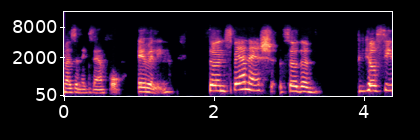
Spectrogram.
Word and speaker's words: Evelyn: So when I say my name in English, I go Evelyn. So Evelyn. So what's happening there in English, the first syllable is the stress syllable, so it's longer, which is, I'm representing this with a capital V, and all the other vowels in my name get shortened.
